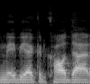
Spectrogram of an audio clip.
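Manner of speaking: ordinary talk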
